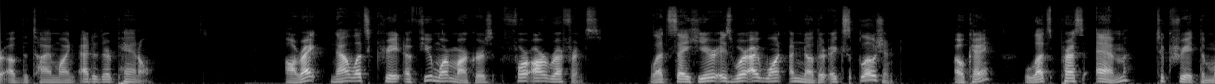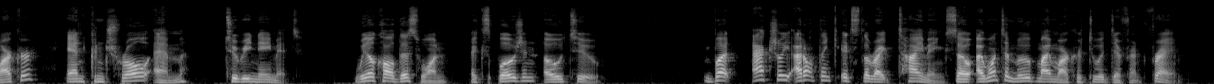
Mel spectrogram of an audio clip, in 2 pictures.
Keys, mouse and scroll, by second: 0.6 click, 2.3 click, 6.0 click, 7.6 click, 11.7 m, 14.1 ctrl+m, 19.3 Return, 21.2 middle click.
